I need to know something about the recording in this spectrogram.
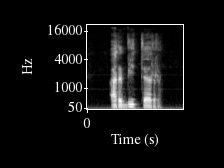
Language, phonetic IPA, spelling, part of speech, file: Polish, [arˈbʲitɛr], arbiter, noun, Pl-arbiter.ogg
